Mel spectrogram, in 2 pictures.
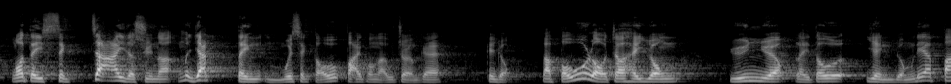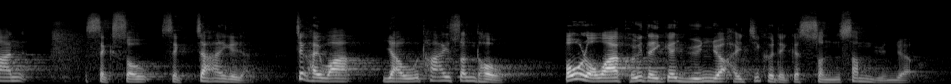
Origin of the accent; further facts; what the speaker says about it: Hong Kong; 就像我们香港人，以前呢我们都知道很多人就是可能买鸡啊，买烧肉回来呢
